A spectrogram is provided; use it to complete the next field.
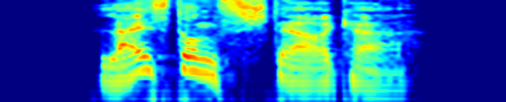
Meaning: comparative degree of leistungsstark
- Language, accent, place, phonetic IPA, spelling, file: German, Germany, Berlin, [ˈlaɪ̯stʊŋsˌʃtɛʁkɐ], leistungsstärker, De-leistungsstärker.ogg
